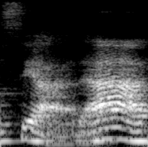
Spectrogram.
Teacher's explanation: Haha, eu falo Ceará, tá aqui a sílaba mais forte, tá? Tenho a última sílaba como sendo mais forte, então ela é uma oxítona.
